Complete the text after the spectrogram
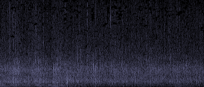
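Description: An audience claps together in steady, sustained applause, a dense wash of many hands filling the room at moderate volume without any clear talking over it.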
